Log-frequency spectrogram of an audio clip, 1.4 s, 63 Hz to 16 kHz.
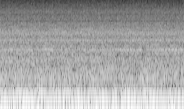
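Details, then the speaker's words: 2000 Chevrolet Tahoe 5.3 LS V8, earlier misfiring on cylinders 7 and 8, just after new spark plugs and plug wires, started: low steady even idle with no skips; no current misfires, running smooth. "oh she sounds good let's see sounds pretty good so far"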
